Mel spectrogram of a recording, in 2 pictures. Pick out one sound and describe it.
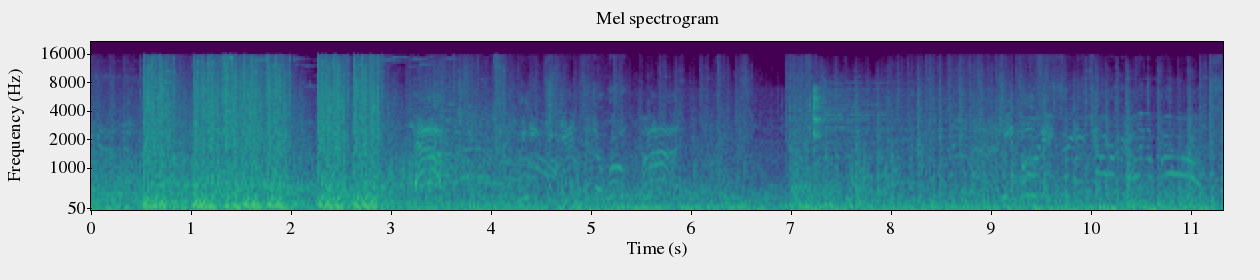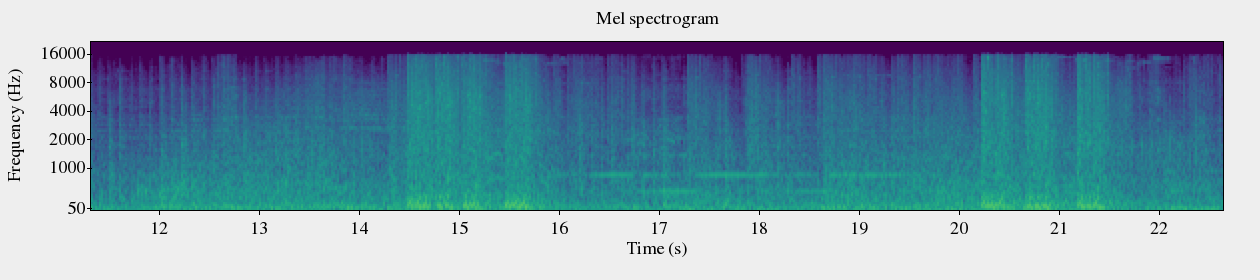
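Gunfire rattles in loud, short bursts.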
